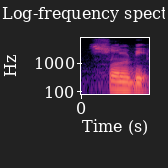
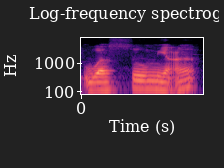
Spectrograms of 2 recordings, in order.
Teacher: Sod ini siul. Sin itu tidak siul ya.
